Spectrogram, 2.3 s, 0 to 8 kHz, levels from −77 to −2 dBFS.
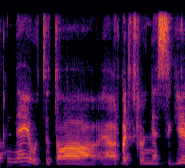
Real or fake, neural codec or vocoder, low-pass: real; none; 7.2 kHz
